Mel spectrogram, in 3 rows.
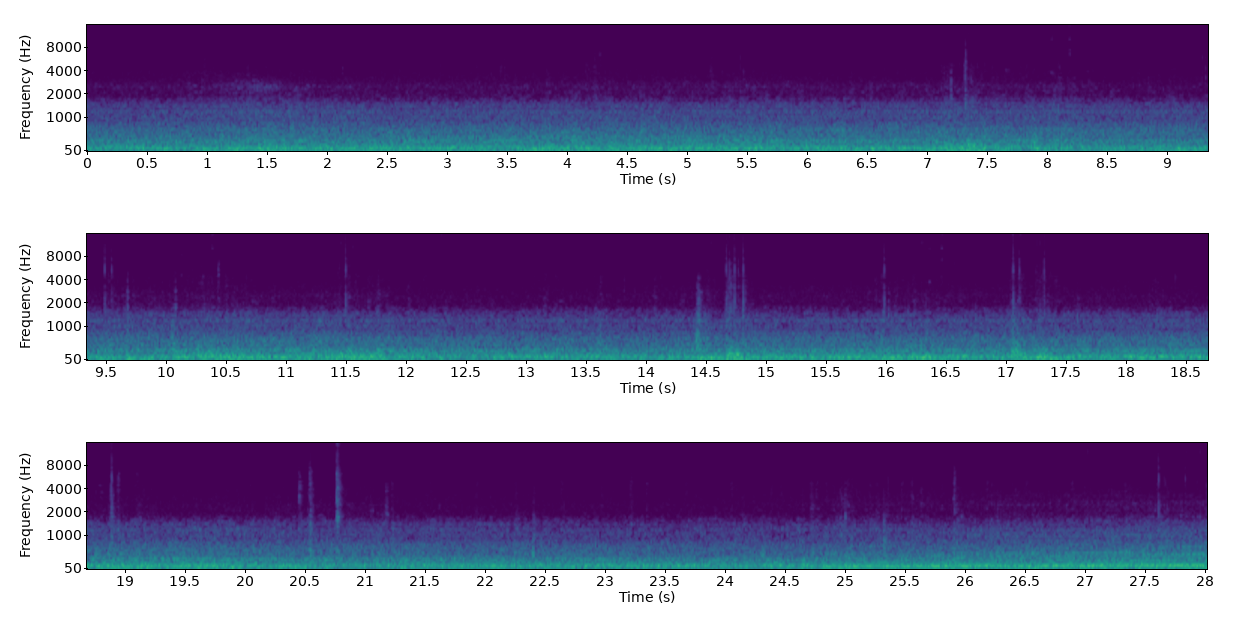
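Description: Japanese V6 car engine and road rumble heard from inside the cabin while driving at a steady pace, a low growly drone. A few light clicks sound over it partway through.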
